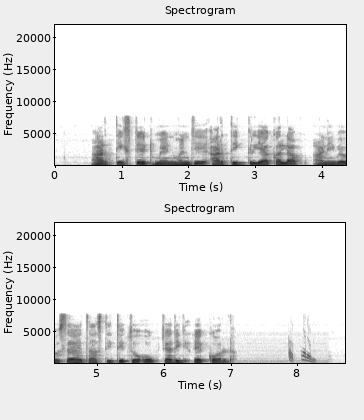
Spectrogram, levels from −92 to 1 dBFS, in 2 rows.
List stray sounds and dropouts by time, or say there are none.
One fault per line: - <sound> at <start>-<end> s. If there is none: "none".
- chirp at 7.9-8.3 s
